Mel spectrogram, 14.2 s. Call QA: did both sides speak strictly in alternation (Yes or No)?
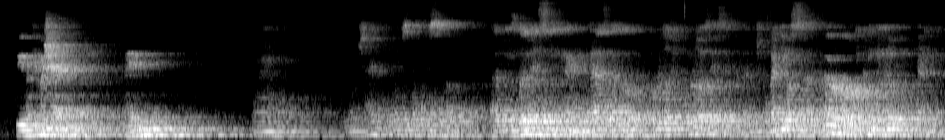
Yes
